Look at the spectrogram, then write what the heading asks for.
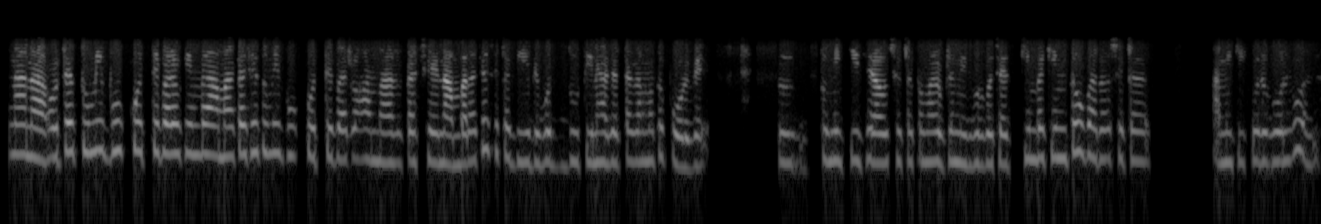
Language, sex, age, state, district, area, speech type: Bengali, female, 18-30, West Bengal, Uttar Dinajpur, rural, conversation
